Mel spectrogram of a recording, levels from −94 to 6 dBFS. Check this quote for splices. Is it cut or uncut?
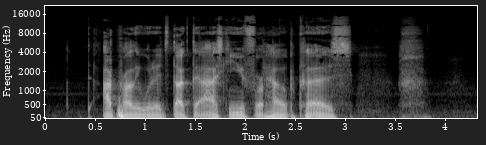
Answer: cut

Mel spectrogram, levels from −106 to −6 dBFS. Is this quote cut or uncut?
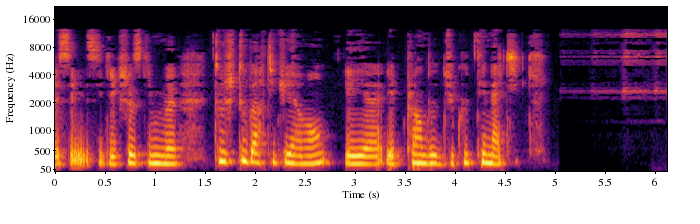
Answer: uncut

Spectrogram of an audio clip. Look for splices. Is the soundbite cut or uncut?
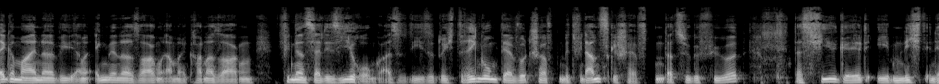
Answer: uncut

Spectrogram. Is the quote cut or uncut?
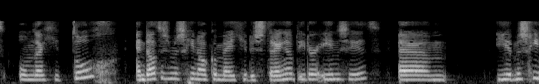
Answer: cut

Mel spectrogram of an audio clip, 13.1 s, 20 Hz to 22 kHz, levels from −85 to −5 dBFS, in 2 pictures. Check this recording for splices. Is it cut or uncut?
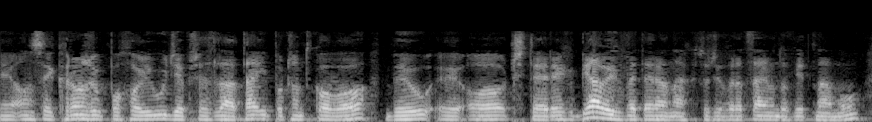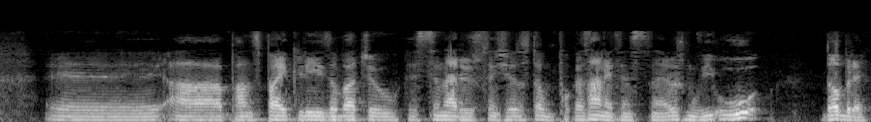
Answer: cut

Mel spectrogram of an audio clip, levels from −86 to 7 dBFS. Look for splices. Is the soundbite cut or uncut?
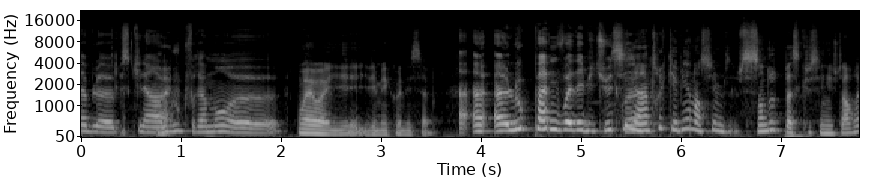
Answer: cut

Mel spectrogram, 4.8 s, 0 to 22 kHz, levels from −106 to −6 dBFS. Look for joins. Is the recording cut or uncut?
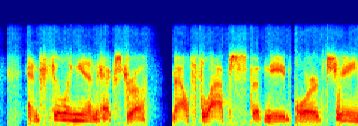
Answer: cut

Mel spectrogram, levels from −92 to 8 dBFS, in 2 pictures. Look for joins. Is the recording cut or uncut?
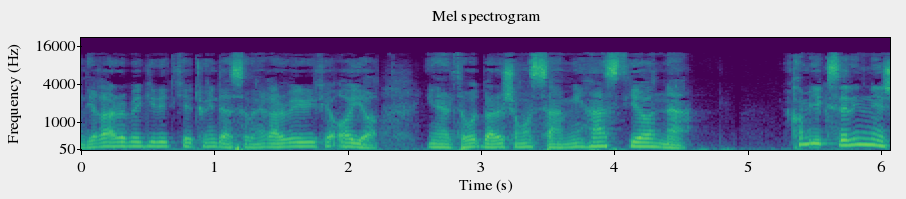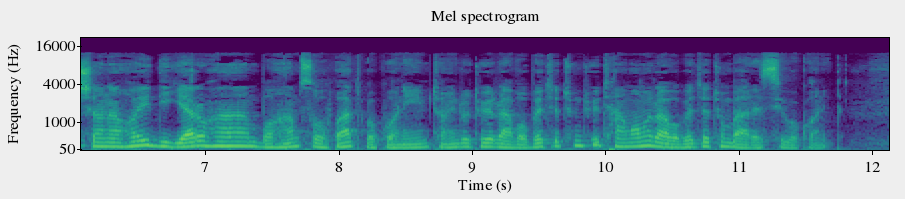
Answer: uncut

